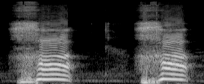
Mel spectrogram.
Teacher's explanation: அடித்தொண்டையிலேருந்து காரி சொல்லணும் இந்த ஹா. அப்போ இந்த ஹா வெளிப்படோட இடம் எது அப்படின்னா, நம்ம தொண்டை வார்த்தைகள்னு சொல்லுவாங்க, அதுலேருந்து இந்த ஹா வந்து வெளியாகுது.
